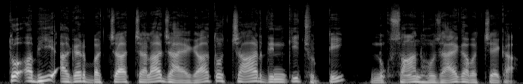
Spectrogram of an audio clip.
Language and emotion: Urdu, neutral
